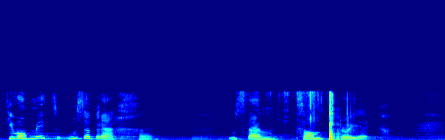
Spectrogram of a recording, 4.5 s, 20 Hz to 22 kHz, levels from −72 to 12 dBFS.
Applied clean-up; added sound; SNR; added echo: none; Coin (dropping); -4 dB; none.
